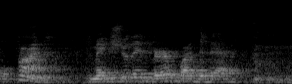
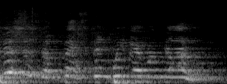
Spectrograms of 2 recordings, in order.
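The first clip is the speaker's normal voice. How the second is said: much higher, gushing delight; imitated elation; 13 semitones higher, 5 dB louder than usual. Scientist bragging about the study, much higher and delighted. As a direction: gush like it's the best day ever.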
